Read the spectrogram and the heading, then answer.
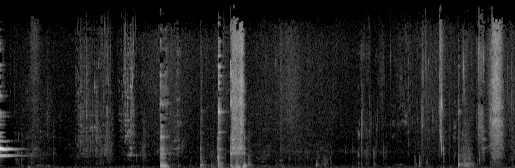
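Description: Glasses of vodka and scotch clink together in a toast with a short bright ring that fades quickly, followed by scattered sipping and handling noises without talking.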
